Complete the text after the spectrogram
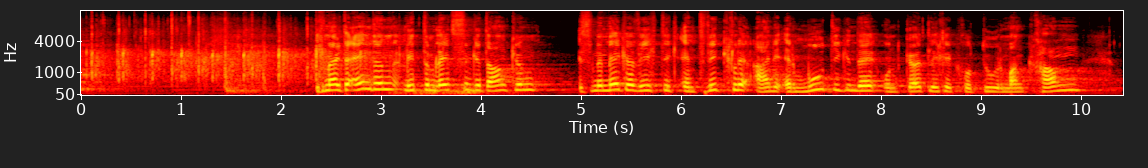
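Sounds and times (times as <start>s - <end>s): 
audience applause: 0.0s - 2.9s
speech: 2.4s - 10.2s.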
